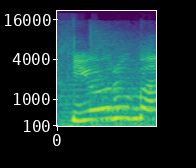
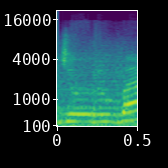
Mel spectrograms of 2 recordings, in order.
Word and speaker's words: योरूबा: योरूबा, जिसे उच्चारण में जोरूबा भी कहते हैं, अफ्रीका का एक आदिवासी समूह है जो पश्चिमी अफ्रीका में रहते हैं।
